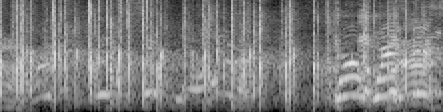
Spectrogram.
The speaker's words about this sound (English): Please clap.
